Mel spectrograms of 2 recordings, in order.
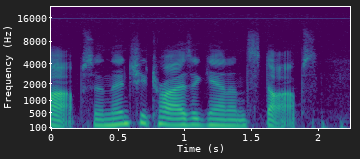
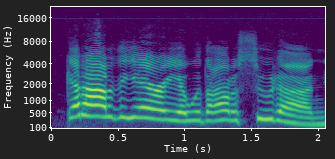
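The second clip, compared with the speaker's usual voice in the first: much higher, much louder bark of an order; lifeguard yelling; 9 semitones higher, 11 dB louder than usual. Acted. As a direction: order her off the beach. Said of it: "yelled a lifeguard at her".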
